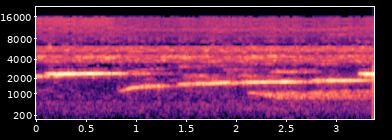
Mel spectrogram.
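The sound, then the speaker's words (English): A whistling thrush sings in the Sumatran rainforest, recorded by filmmaker Sue Weston: long, clear whistled notes that glide slowly up and down in pitch in a Western musical scale, several tones overlapping in a steady, unbroken stream with no voices. “It's some variety of whistling thrush.”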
